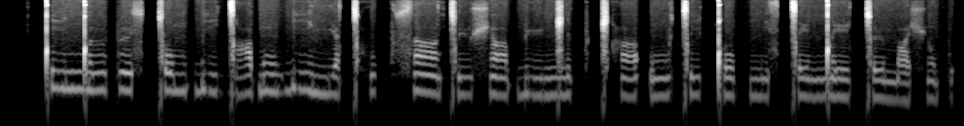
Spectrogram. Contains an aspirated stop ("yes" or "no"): yes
